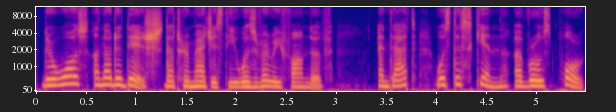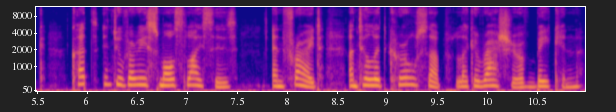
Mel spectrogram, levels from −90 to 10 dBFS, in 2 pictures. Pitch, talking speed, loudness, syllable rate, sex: 225 Hz, 190 wpm, -18 LUFS, 5.1 syllables/s, female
